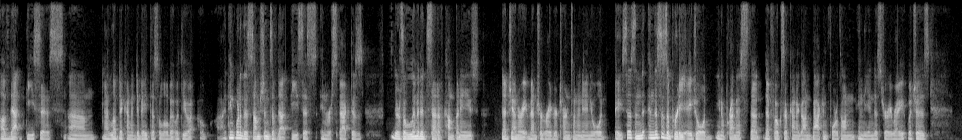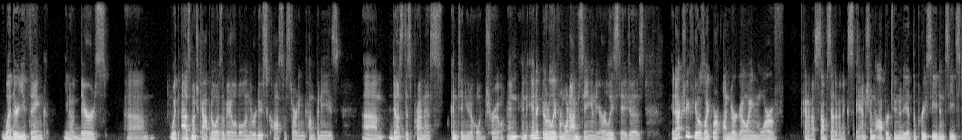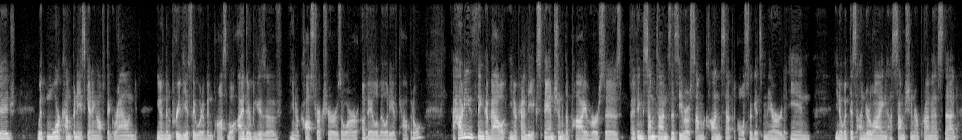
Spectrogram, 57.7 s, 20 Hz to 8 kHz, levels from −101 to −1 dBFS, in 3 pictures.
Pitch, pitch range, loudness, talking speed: 105 Hz, 100-115 Hz, -22 LUFS, 200 wpm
